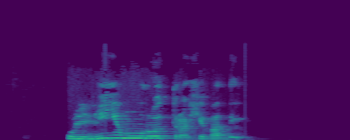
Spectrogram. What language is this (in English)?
Belarusian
